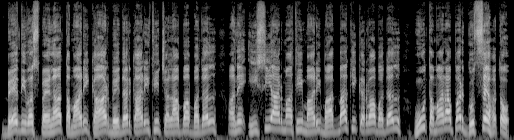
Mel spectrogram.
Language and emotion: Gujarati, angry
